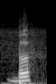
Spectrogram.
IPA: b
